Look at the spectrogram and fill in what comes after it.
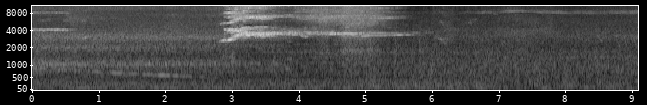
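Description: Double-deck electric passenger train running past: a whine falls steadily in pitch over the first couple of seconds, then a sudden loud, high squeal with a hiss about three seconds in lasts a couple of seconds, before the sound settles to a low rumble.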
